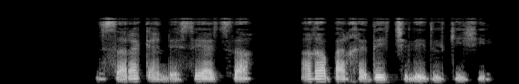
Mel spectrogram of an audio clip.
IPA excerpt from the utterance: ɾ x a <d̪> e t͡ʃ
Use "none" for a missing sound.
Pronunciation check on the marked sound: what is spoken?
d̪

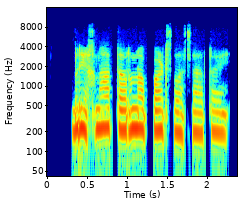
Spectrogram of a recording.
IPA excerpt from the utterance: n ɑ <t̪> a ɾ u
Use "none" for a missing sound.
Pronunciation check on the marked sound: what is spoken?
t̪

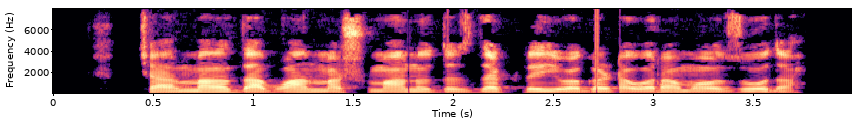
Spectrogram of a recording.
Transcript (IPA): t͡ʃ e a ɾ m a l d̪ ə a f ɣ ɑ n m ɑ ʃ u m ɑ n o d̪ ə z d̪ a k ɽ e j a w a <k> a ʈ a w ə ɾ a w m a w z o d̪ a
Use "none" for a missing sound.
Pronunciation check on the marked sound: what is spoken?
ɡ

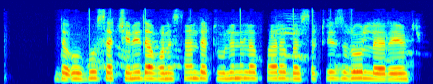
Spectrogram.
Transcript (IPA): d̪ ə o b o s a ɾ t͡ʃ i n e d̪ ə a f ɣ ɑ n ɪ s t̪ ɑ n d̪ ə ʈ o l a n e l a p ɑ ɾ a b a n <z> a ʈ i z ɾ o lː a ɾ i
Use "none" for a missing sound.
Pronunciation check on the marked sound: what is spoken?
s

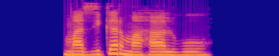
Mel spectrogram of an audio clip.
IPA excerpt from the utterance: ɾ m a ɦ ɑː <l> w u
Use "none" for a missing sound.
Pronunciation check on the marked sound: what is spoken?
l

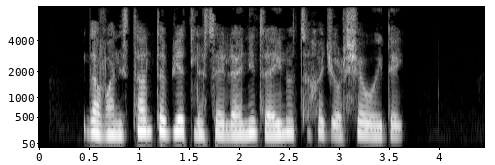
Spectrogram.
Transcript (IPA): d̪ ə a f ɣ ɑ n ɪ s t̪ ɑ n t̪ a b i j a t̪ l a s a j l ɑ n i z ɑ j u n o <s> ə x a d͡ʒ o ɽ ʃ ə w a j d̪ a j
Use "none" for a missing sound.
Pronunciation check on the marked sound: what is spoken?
t͡s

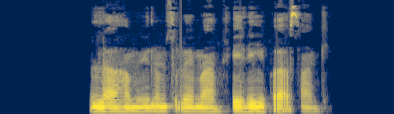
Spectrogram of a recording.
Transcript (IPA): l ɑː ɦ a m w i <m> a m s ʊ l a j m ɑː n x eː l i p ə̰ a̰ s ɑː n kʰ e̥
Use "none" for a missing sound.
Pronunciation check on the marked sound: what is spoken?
n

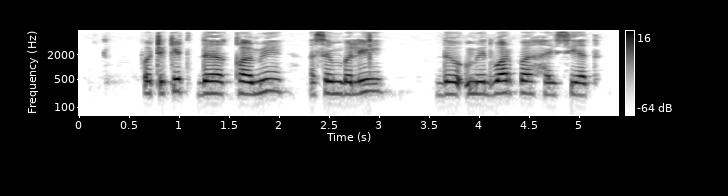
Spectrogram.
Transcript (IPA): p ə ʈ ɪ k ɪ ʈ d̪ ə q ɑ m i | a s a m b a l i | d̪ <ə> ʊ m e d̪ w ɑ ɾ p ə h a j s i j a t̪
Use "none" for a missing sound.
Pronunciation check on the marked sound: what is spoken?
ə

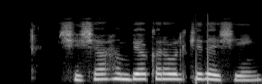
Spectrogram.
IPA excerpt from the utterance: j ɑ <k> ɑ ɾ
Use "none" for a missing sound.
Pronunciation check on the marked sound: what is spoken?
k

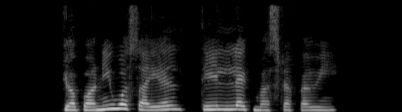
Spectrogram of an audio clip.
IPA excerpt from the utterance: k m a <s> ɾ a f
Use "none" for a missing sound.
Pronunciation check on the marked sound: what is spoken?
s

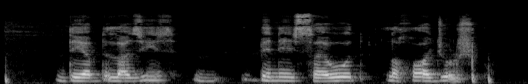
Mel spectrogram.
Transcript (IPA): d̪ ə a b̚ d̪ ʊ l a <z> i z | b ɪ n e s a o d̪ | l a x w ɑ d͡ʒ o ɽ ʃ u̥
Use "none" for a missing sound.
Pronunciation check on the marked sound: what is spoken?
z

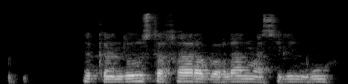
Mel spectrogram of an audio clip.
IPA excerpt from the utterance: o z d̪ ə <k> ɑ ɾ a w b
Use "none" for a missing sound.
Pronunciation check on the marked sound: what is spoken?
x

